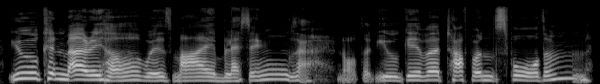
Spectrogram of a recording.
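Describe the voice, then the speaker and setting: A woman voicing a complacent older gentleman, speaking slowly in a lowered voice. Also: clear, resonant tone, dry recording, clean studio sound.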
